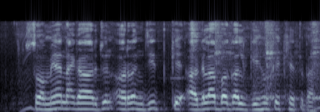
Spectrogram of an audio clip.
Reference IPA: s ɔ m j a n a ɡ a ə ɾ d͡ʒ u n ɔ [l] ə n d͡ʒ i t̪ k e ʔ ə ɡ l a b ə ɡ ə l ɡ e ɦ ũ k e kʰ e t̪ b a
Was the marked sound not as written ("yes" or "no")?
yes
